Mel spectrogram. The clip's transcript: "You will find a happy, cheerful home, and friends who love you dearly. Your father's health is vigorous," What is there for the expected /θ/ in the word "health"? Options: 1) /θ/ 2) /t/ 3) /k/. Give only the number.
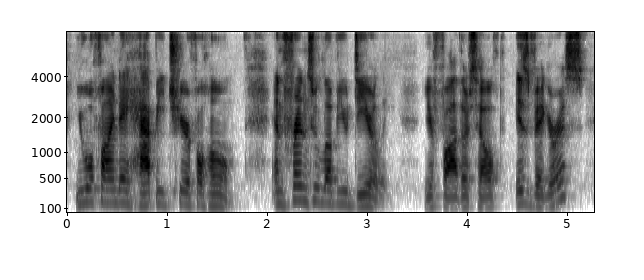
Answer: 1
